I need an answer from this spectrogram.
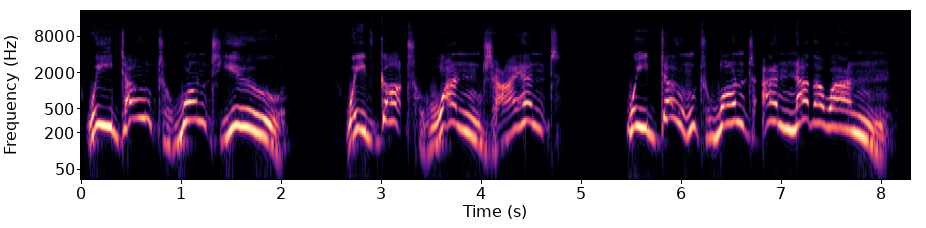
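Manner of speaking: high, slow, stretched-out crowd yell. A narrator's reading. Villagers rejecting a second giant, yelling. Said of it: "yelled the people".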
